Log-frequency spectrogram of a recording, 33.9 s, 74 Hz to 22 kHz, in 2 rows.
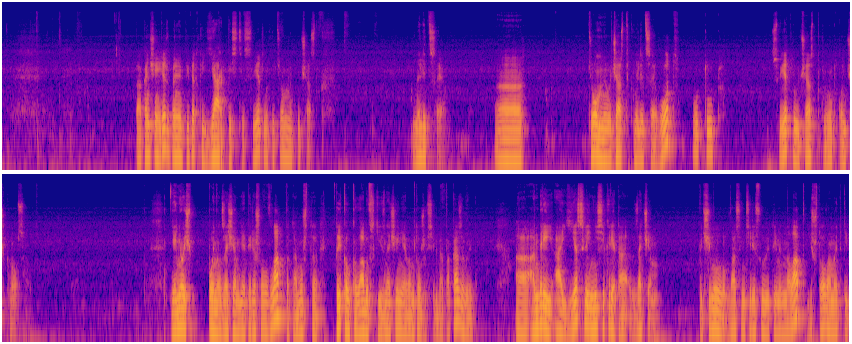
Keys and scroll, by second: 1.0 super+=.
